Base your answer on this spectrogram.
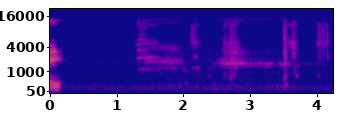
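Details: Hungry kittens of Janine, a stray mother from the Tulalip, WA area, at Purrfect Pals, in rambunctious morning play before breakfast; two thin, high, drawn-out meows follow a sharp thump, over a low room hum and faint voices.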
